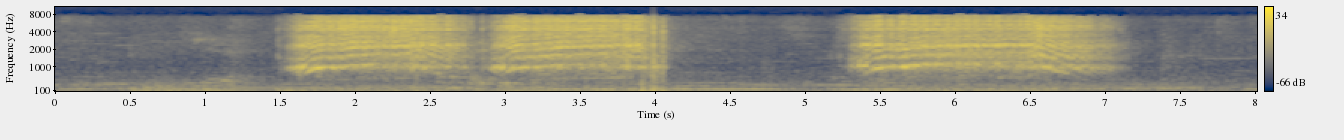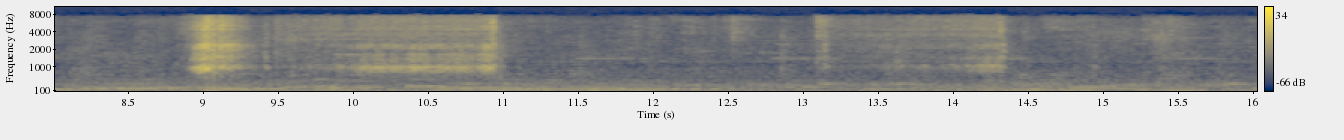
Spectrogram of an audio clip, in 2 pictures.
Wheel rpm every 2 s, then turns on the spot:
20, 90, 50, 40, 0, 10, 0, 0.
none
